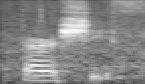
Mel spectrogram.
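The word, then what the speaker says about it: בראשית: So the name of this book is the Hebrew word Bereshith. I pronounce it as if it's a sheath, Bereshith.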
